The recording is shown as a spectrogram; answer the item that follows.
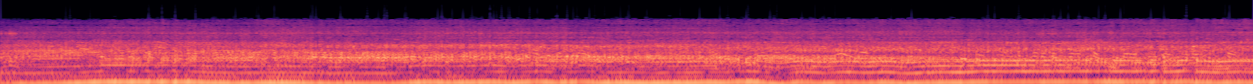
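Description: Modified pulling tractor's diesel engine running flat out under heavy load as it drags a weight-transfer sled, a loud, steady note held at nearly constant pitch throughout the pull.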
